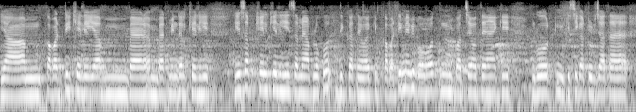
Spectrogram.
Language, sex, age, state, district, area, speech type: Hindi, female, 30-45, Bihar, Vaishali, urban, spontaneous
